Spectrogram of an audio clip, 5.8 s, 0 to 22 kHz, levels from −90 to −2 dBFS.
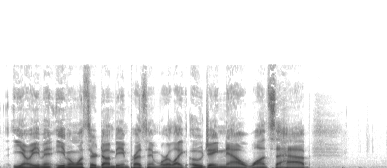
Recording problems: none

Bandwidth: 13.5 kHz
